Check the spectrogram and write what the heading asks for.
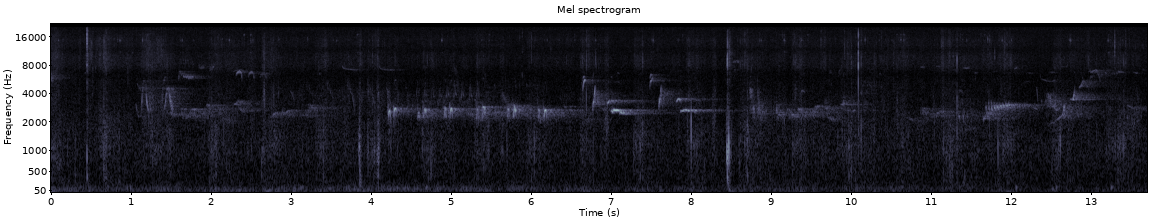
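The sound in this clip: Lowland forest ambience in the Pyrenees, with birds chirping and calling in short high phrases over a steady rustling bed, while soft crunching footsteps and scattered light knocks run throughout.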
